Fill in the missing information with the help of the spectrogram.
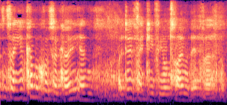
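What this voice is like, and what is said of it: Strong accent, deliberately slowed speech. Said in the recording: “I spoke a little bit slower for you, because I know my accent can come across a bit strong ... I slowed it down”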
